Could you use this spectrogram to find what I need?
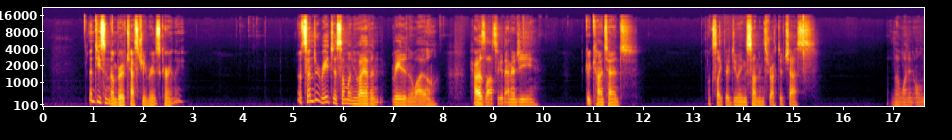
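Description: A young man speaks calmly and close into a microphone, in short bursts with pauses.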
